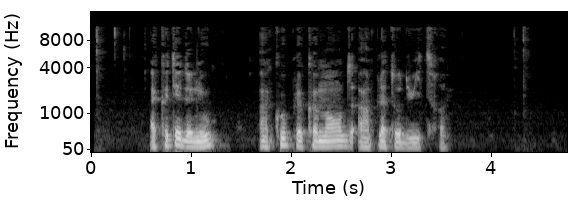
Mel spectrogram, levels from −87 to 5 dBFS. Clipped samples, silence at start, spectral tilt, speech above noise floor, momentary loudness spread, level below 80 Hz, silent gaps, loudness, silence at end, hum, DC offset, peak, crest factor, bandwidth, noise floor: under 0.1%; 0.6 s; -8 dB/octave; 49 dB; 18 LU; -42 dBFS; none; -20 LUFS; 1.2 s; none; under 0.1%; -4 dBFS; 18 dB; 11.5 kHz; -68 dBFS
